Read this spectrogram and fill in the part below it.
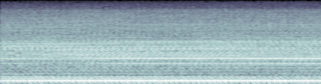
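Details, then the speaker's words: Engine idling just after timing belt replacement, with some smoke from old oil being burned off. Smooth, even idle with a steady low hum and no knocks, ticks or misses; running healthy. "But it sounds good. Very good."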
